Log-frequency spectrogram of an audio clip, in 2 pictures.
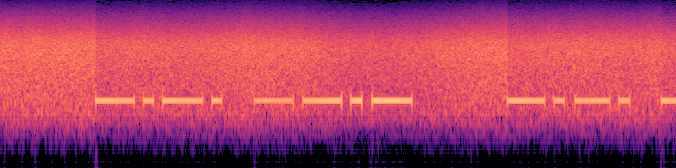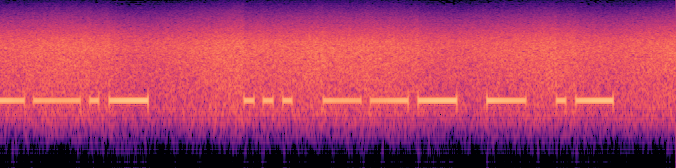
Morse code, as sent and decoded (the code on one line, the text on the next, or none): -.-. --.- / -.-. --.- / ... --- - .-
CQ CQ SOTA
